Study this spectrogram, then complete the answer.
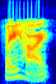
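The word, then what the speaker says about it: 北海: Before the low tone of "hǎi", the low tone of "Běi" becomes a rising tone, indistinguishable from the rising tone of "Nán". Listen. Nánhǎi Běihǎi Try repeating them. Nánhǎi Běihǎi Besides the rising tone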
